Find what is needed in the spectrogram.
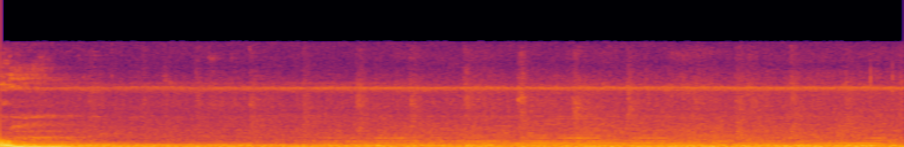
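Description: The last chord of the song dies away in the first half-second. It leaves a steady rumble of a train rolling along the rails, with a few faint ticks.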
